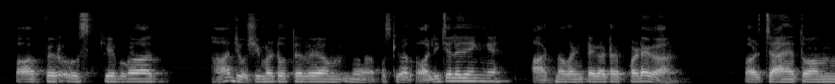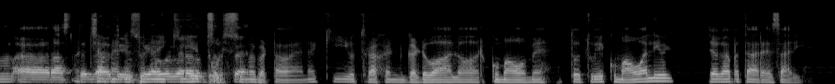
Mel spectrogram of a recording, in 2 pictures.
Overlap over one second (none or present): present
